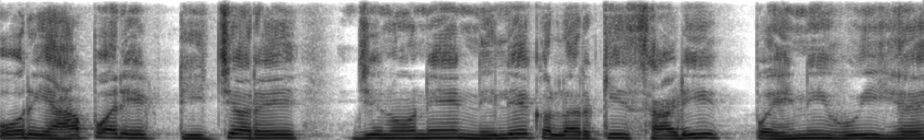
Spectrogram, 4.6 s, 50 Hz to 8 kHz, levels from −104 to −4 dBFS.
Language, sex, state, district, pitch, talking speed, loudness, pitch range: Hindi, male, Chhattisgarh, Sukma, 190 Hz, 180 wpm, -14 LUFS, 180-200 Hz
